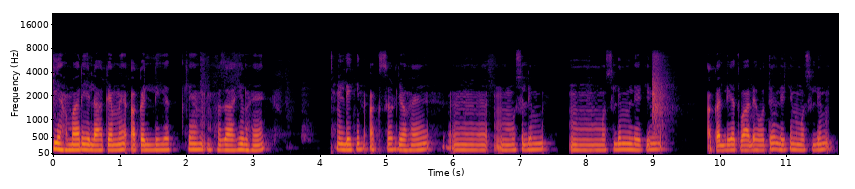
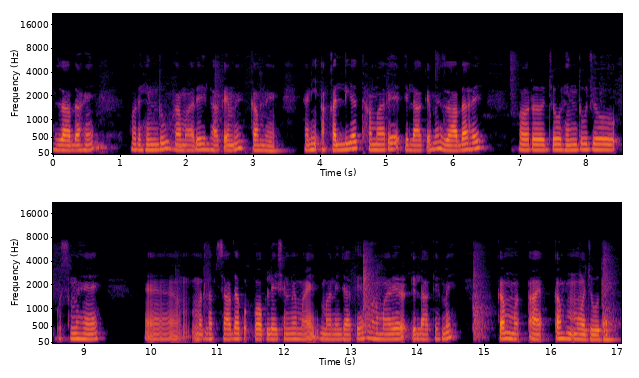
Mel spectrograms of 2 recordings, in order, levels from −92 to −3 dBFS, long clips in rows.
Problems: constant background noise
